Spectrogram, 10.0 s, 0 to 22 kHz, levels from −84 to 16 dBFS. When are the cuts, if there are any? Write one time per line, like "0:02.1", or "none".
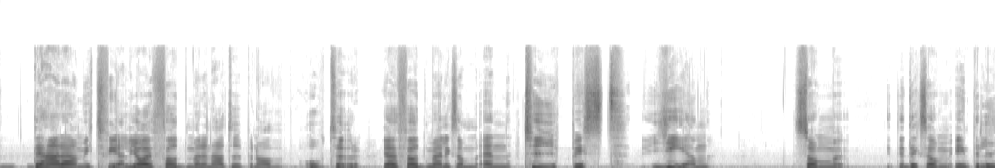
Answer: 0:05.2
